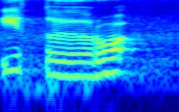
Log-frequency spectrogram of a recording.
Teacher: حمزہ یعنی لاسٹ جو الف ہے وہ حمزہ ہے کیونکہ اس کے اوپر ایک جزم موجود ہے تو ہم اس کو ایک جھٹکے سے ہی ادا کریں گے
